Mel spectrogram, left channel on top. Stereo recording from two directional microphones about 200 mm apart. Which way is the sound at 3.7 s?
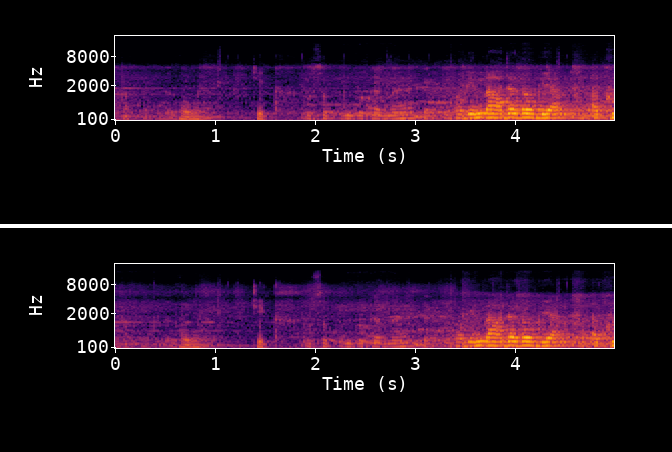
15° left (ahead or behind).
